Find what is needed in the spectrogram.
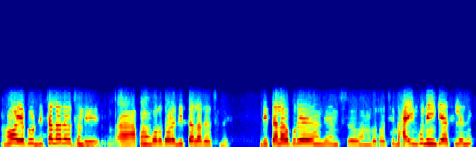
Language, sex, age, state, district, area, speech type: Odia, female, 18-30, Odisha, Balasore, rural, conversation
